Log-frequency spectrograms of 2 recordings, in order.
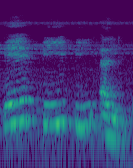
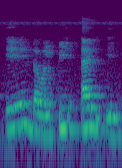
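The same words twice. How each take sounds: First: ए पी पी एल ई, each letter said on its own, slowly; correct spelling. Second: ए डबल पी एल ई, with "double" for the two letters, said slowly; wrong spelling. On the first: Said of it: "उच्चारण कैसे करना था?". (सही तरीका, हर अक्षर अलग-अलग) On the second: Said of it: "जबकि ये गलत था". (गलत तरीके से डबल बोलकर spelling) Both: Shown as a demonstration.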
